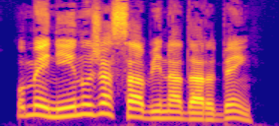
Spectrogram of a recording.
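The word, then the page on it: nadar: Brazilian Portuguese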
